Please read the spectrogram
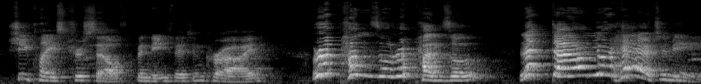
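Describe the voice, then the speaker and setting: A man narrating a fairy tale as a storyteller, with expressive, dramatic and deliberate phrasing. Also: fairly high pitch. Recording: echoey, roomy sound.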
